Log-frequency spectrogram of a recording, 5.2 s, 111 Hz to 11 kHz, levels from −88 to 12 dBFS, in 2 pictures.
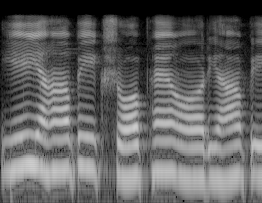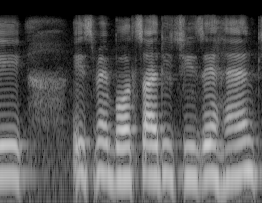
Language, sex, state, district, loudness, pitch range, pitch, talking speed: Hindi, female, Uttar Pradesh, Lalitpur, -16 LUFS, 200-225 Hz, 210 Hz, 170 wpm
